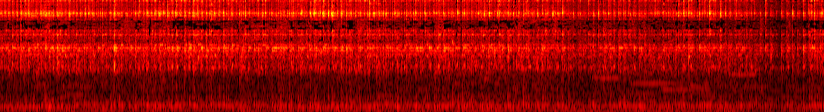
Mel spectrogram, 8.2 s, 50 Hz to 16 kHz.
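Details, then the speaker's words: 2004 Kia Sedona idler/tensioner pulley, removed and spun by hand: a dry, gritty whir that spins far too long. Worn bearing, probably no grease left inside. "So right off the bat, the pulley doesn't sound good, and it's spinning for way too long. There's probably no grease inside of this"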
